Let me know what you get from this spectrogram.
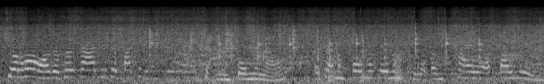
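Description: Small cakes frying in a cast-iron pan with round moulds, a steady sizzle broken by quick taps and scrapes of a pick turning them in their cups. People's voices talk over it.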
